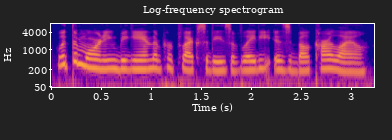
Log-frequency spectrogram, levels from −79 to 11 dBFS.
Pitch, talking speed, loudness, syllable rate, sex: 210 Hz, 185 wpm, -17 LUFS, 6.5 syllables/s, female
